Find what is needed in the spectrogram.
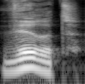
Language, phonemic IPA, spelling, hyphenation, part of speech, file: German, /vɪʁt/, Wirt, Wirt, noun / proper noun, De-Wirt.ogg
- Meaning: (noun) 1. pubkeeper; innkeeper 2. host (someone who receives a guest) 3. host (organism infested with a parasite) 4. agent; caretaker; someone responsible or knowledgeable; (proper noun) a surname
